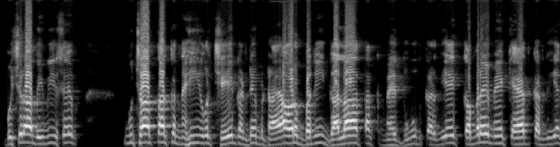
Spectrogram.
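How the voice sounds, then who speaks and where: Man, Pakistani accent, slightly high voice, political news commentary, emphatic listed phrases, dull lo-fi recording. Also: darkish tone. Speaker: host of a political news channel. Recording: dull, muffled lo-fi audio.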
